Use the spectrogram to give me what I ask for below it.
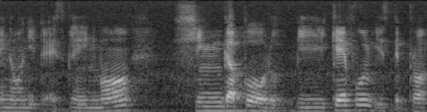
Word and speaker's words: Singapore: Hong Kong I know need to explain anymore singapur be careful with the pro the the pronunciation singapur not Singapore and then uh this is some fictitious uh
